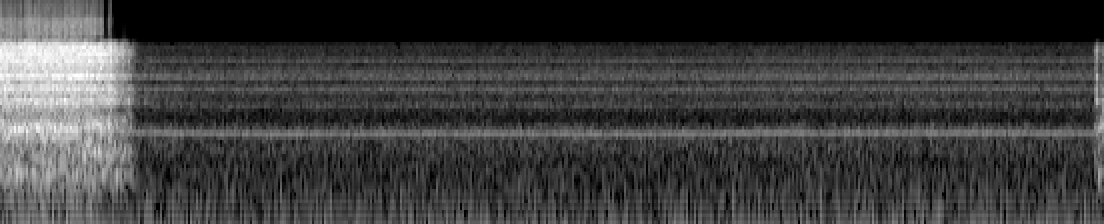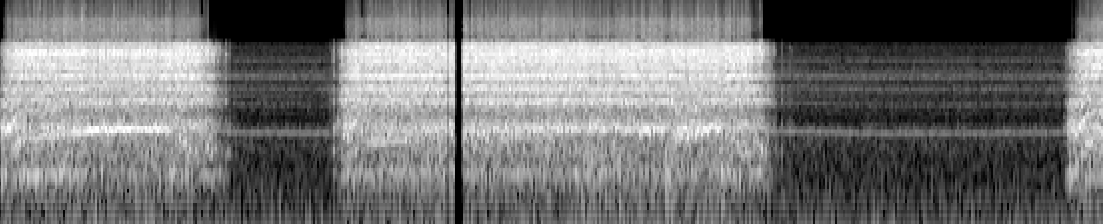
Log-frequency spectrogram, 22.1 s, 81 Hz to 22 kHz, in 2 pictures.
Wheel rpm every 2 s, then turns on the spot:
20, 0, 0, 0, 0, 150, 40, 200, 190, 0, 80.
none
